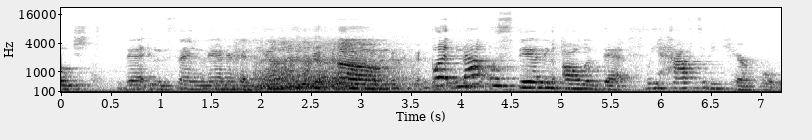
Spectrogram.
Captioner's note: audience laughing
